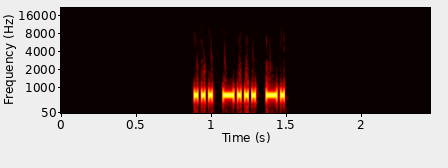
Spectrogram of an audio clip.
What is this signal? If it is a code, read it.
Morse code, heard as a keyed tone, about 53 wpm, 700 Hz. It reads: SBN
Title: USA Call Sign Postfixes - 3 Letters 50wpm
